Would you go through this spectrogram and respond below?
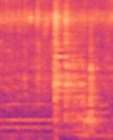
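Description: Dried fish chutney sizzles and fries in oil in a pan, a dense steady crackle with a brief louder scrape of stirring midway.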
